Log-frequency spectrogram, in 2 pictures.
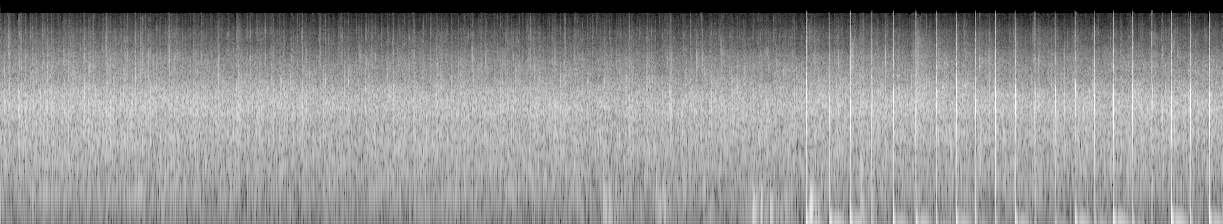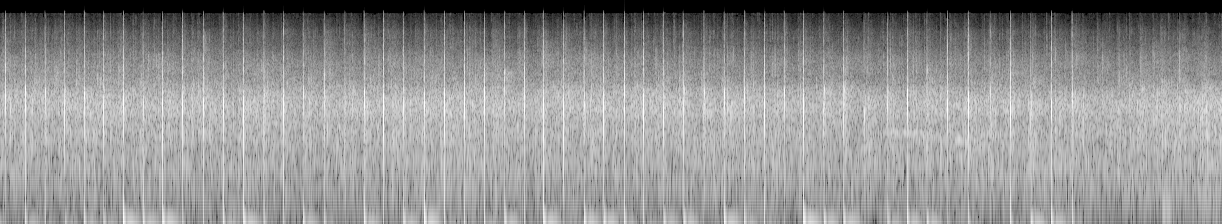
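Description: Audience applauding steadily. From about ten seconds in, one person claps close to the microphone, loud sharp claps about three a second on top of the crowd's applause, stopping shortly before the end.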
